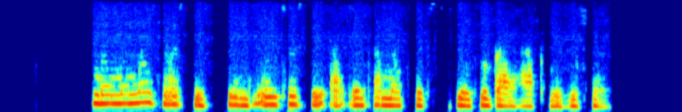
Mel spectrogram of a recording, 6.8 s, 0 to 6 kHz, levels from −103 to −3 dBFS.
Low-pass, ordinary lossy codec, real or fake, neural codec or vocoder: 5.4 kHz; Opus, 32 kbps; real; none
